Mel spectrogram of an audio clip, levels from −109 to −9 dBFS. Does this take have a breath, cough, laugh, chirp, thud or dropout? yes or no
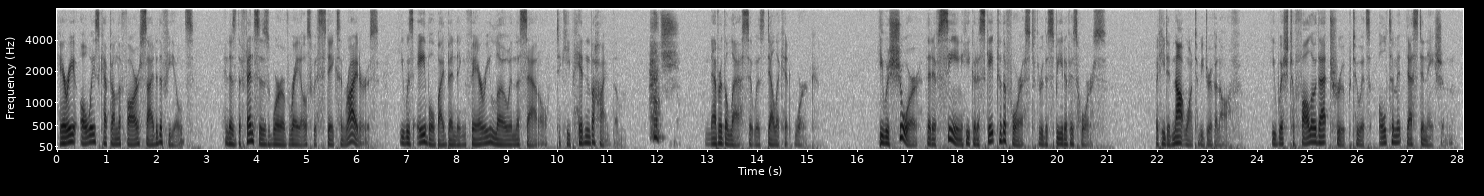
yes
